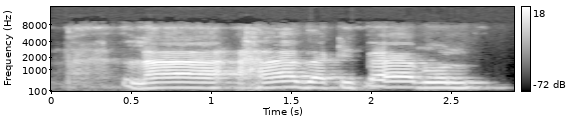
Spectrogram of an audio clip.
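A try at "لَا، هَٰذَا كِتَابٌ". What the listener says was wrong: লাটা বলে একটু থামতে হবে, একটুখানি থেমে এখানে একটা কমা আছে, কমাটার হক আদায় করে সামনে আসতে হবে। হ্যাঁ, বা হাযা কিতাব বলার সময় তো আর বুন বলবেন না, বলার সময় বলবেন হাযা কিতাব।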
